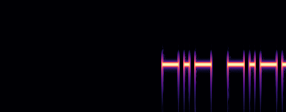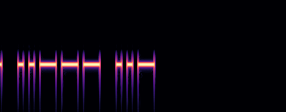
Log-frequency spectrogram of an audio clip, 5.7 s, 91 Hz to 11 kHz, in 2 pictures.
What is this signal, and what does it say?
Morse code, heard as a keyed tone, about 22 wpm, 700 Hz. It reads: KC2U
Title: USA Call Signs - 4 Characters - Repeated 2x - 22wpm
